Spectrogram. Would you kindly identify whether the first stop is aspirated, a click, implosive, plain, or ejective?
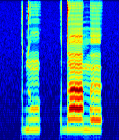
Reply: plain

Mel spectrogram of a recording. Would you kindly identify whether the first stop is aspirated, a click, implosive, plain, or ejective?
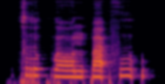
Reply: plain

